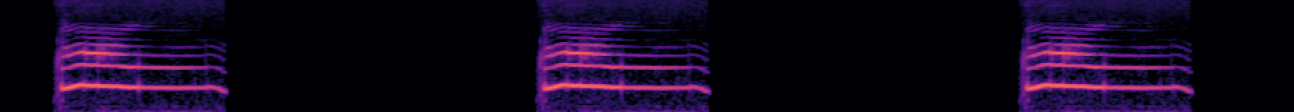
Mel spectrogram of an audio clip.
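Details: Kitten meows, three evenly spaced calls about every two and a half seconds, each a clear, level, harmonic mew that drops slightly at the end, with silence between.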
